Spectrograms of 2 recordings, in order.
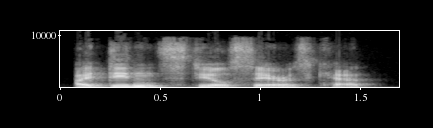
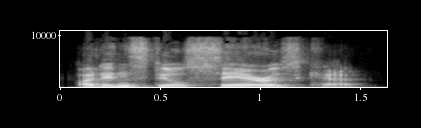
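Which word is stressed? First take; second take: didn't; sarah's. First: The word "didn't" is stressed. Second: The word "Sarah's" is stressed. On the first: The speaker denies doing it at all. "says that I didn't do it" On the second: The speaker took someone else's cat. "implies that maybe I stole somebody else's cat"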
